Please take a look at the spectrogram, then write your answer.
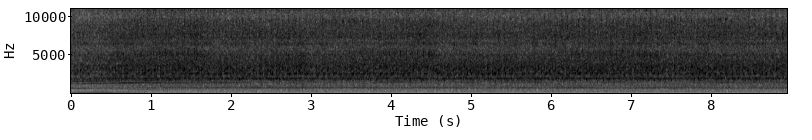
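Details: VW Gol G4 two-door 1.0, recently bought, already decarbonized: rising tone settling into a harsh hissy roar under throttle, noise only when accelerating and normal otherwise; cause unknown, phone recording at the front of the car.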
